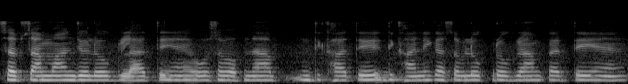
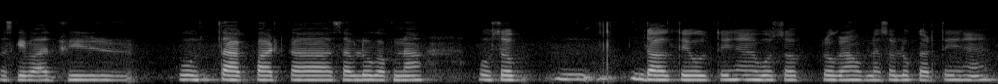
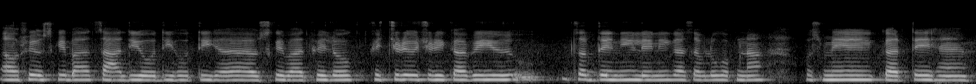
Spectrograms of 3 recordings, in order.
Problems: constant background noise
